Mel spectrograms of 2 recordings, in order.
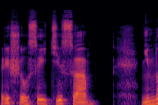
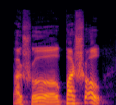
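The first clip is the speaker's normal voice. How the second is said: loud, forceful shout; 7 dB louder than usual. The blacksmith pushes Chub away again, shouting. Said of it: "кричал кузнец".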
